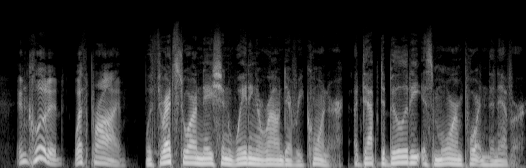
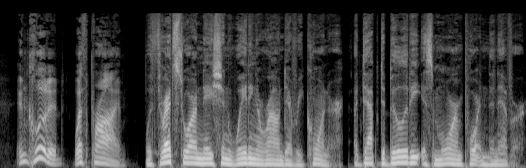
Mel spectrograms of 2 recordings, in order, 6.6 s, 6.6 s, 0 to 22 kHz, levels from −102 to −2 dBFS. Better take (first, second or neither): second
